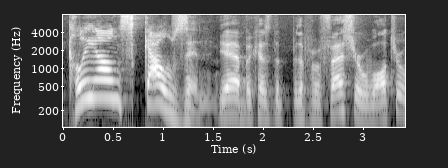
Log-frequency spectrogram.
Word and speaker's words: Cleon Skousen: Cleon Skousen.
